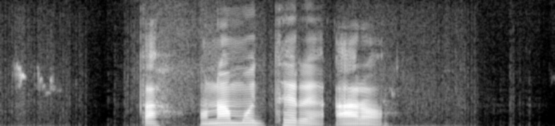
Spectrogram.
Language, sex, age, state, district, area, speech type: Santali, male, 18-30, West Bengal, Jhargram, rural, spontaneous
